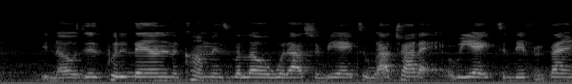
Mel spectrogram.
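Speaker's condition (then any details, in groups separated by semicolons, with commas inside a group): Cerebral palsy; not paralyzed, can stand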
